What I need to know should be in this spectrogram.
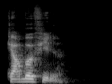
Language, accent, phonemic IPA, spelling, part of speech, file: French, France, /kaʁ.bɔ.fil/, carbophile, adjective, LL-Q150 (fra)-carbophile.wav
- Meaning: carbophilic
